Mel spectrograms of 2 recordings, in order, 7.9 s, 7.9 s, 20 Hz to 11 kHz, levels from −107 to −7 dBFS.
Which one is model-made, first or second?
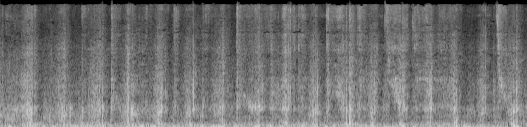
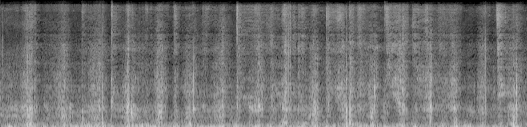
second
